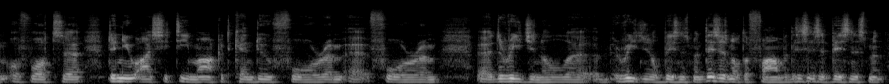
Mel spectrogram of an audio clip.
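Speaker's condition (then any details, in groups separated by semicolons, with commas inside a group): No condition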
